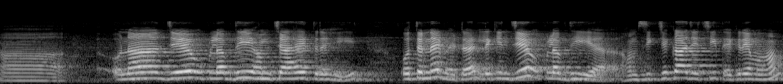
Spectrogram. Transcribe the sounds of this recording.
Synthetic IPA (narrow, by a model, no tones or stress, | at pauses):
ɦã | onad͡ʒeupləbd̪ʱiɦəmt͡ʃaɦɛt̪ɾəɦi | ot̪ənəjbʱeʈəlekind͡ʒeupləb̚d̪ʱiɛɦəmsik̚ʰd͡ʒʰʱekad͡ʒet͡ʃʰit̪ekɾemeɦəm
